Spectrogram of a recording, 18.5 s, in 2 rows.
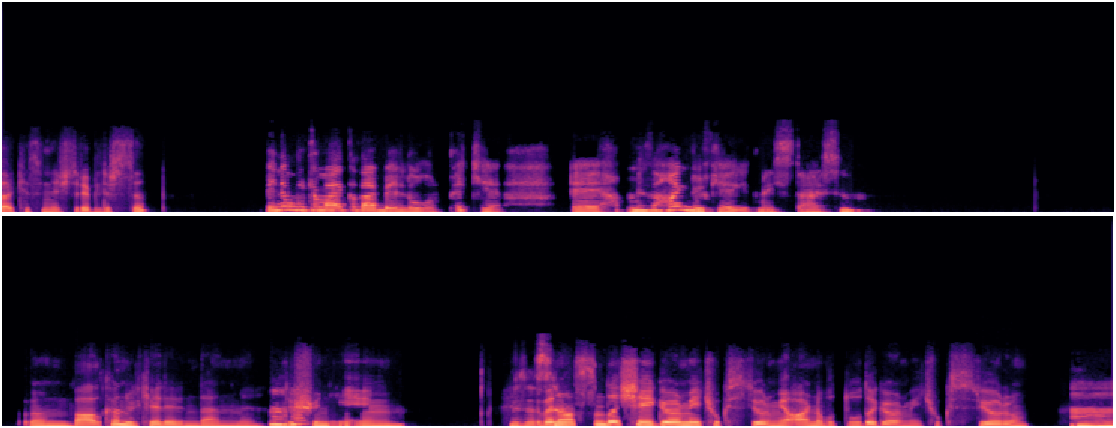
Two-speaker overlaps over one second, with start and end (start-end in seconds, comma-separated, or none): none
